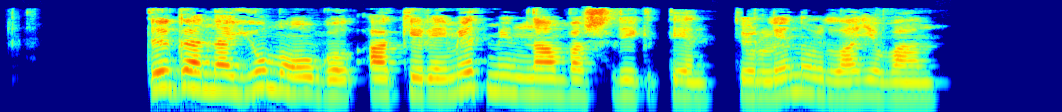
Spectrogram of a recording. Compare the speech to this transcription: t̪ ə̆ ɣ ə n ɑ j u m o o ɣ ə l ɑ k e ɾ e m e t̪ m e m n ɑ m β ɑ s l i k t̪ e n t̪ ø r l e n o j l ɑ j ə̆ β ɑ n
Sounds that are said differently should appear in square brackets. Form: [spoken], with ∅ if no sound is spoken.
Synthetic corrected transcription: t̪ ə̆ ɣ [ɑ] n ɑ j u m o o ɣ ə l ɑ k e ɾ e m e t̪ m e m n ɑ m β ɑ [ʃ] l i k t̪ e n t̪ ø r l e n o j l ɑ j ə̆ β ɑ n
